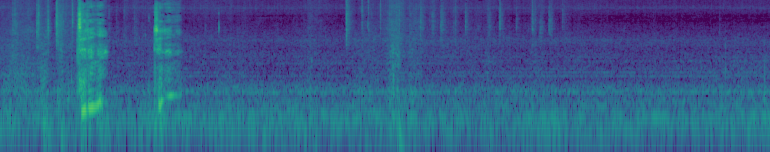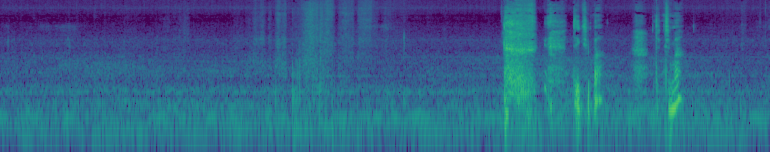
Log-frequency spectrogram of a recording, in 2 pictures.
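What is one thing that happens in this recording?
A kitten mews softly up close.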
